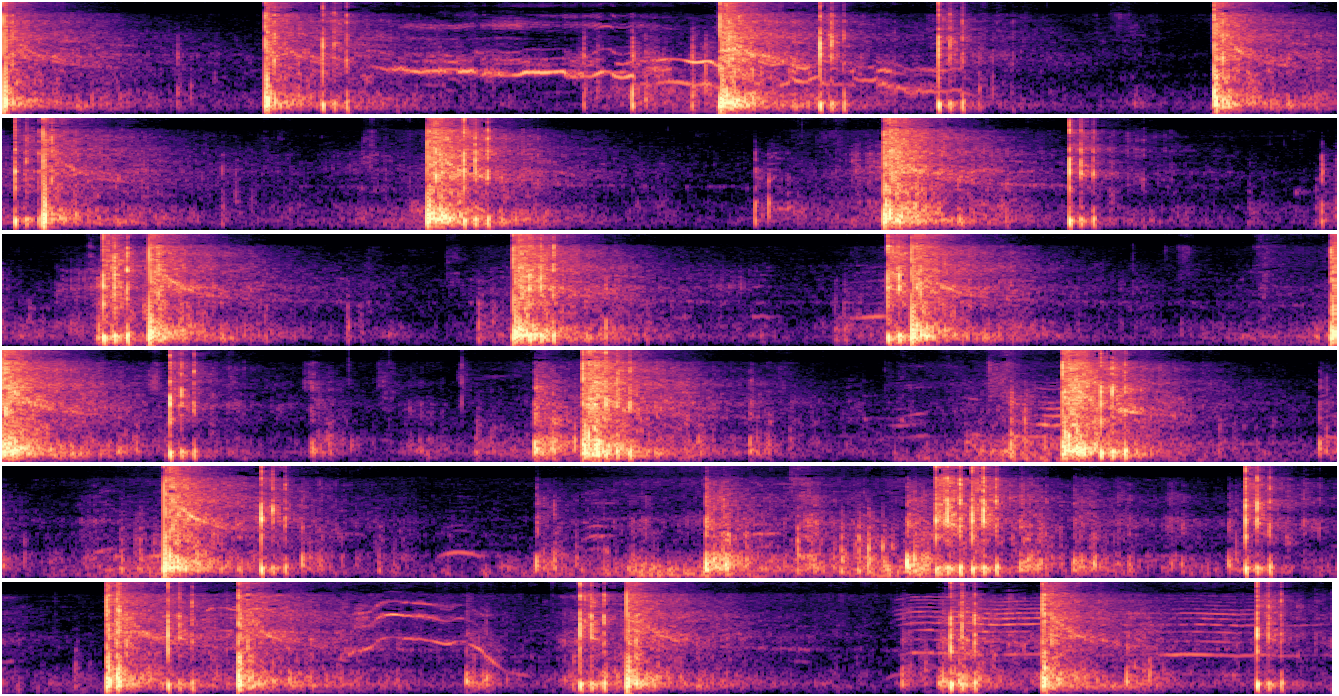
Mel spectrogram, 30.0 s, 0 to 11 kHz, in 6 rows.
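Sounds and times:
fireworks bangs with hiss: 0.0 - 30.0.

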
